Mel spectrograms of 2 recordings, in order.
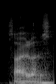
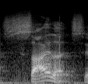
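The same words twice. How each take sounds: First: The word is said softly and calmly. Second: The word is said loudly and forcefully. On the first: It means quietness or stillness. The speaker calls it wrong. "silence 이렇게 안 합니다" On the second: It is a sharp order to be quiet. The speaker calls it right. "silence 이렇게 강하게 해야 맞힐 거예요"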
